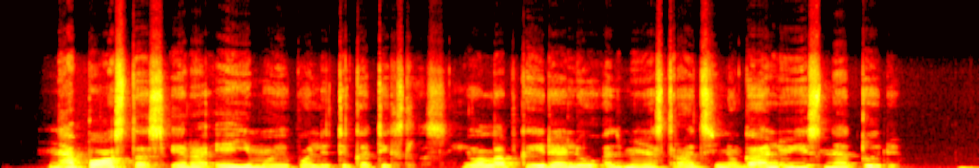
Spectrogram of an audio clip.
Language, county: Lithuanian, Vilnius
